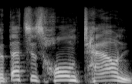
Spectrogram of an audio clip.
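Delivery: high, loud indignant jab; mock outrage. Telling the booker off over the hometown crowd. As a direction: call him out, half joking.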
